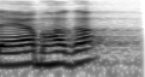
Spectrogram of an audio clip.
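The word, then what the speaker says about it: Dayabhaga: का एचएफ चलता है एक को बोलते हैं दया भागा कोई दाय भागा बोलते हैं इट इज वन एंड the same English spelling है डी ए वाई ए बी एच ए जी ए तो दाय भागा बोलो दया भागा बोलो दाया भागा बोलो दय भागा बोलो जो अच्छा लगता है बोलो मुझे कुछ फर्क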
